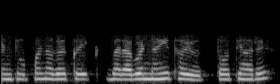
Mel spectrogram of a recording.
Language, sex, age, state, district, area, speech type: Gujarati, female, 18-30, Gujarat, Surat, urban, conversation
